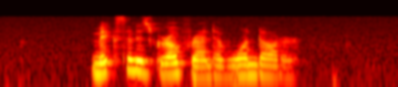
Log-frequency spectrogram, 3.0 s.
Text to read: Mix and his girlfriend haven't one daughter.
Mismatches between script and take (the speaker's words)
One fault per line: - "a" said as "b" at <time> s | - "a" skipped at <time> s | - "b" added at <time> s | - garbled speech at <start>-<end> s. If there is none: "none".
- "haven't" said as "have" at 1.6 s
